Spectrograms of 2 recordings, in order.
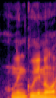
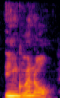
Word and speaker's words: inguinal: Linguinal hernia. I don't think that's right. I think we need to go to the expert here. Is that Tim? Is he right? It's inguinal.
